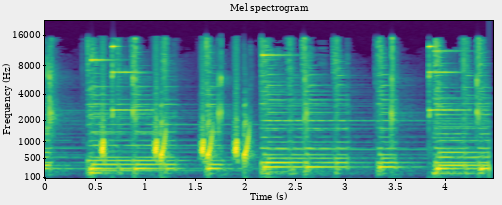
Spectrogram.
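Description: Short animation jingle: music with several quick rising pop sound effects in the first two seconds, then held chords. The pops go with on-screen buttons popping into view.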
